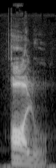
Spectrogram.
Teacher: قاف از حروف استعلاء غلیظ تلفظ میشه، الف هم تابع قاف غلیظ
